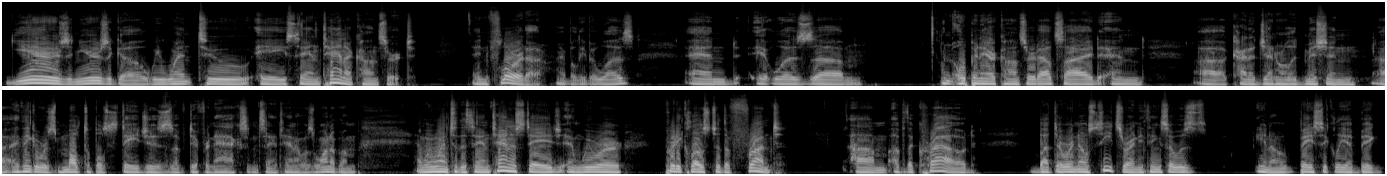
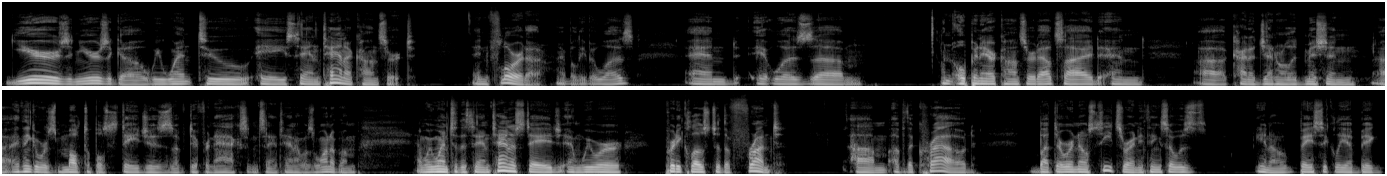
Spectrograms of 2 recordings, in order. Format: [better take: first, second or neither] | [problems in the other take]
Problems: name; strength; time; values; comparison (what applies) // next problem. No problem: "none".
second | distortion; slight; 10 dB below the speech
